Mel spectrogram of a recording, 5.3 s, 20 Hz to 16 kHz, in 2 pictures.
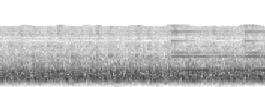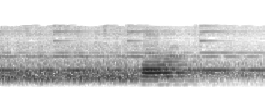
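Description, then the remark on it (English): A passenger train arriving at Pequot station on track one, train number 115 from Pittsburgh, rumbles steadily with a continuous rolling roar, and a brief tonal horn-like blast rises near the end. No one speaks. “arriving from Pittsburgh on track one, train number 115, the fourth gauge.”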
